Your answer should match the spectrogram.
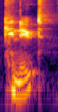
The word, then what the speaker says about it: Cnut: There's actually a number of different ways I guess you can pronounce this. I kind of prefer, since the spelling is C-N-U-T, to just say the pronunciation of Knut, so that's what I'm going to say.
